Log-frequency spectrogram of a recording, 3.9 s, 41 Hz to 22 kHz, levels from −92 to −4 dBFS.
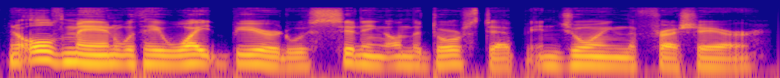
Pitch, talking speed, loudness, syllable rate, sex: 125 Hz, 245 wpm, -19 LUFS, 5.3 syllables/s, male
